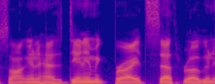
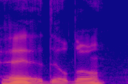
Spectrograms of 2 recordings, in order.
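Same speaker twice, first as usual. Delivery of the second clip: put-on French accent, pitched lower; 4 semitones lower, 5 dB quieter than usual. Mimicking the other speaker's accented nickname back at him, Pepe Le Pew French accent. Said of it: "What are you, Pepe Le Pew?".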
